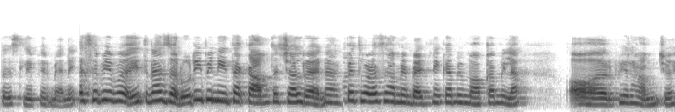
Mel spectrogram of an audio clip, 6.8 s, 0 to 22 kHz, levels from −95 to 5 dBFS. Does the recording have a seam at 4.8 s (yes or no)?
no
